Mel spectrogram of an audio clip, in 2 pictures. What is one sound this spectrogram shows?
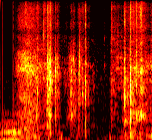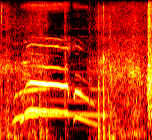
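Skateboard wheels roll and scrape on concrete.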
